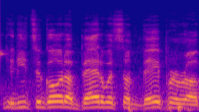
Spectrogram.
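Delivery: normal talking voice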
